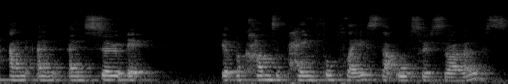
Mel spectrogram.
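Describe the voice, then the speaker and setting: In a room with audible echo, a woman at medium pitch speaks in a somewhat breathy voice with monotone, flat intonation. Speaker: psychotherapy trainer. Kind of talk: training lecture. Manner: halting, many false starts.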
